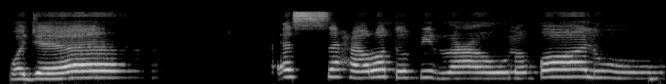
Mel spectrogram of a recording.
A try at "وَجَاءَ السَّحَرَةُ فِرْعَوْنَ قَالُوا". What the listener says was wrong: ஃபிரௌனையா என்ன மாதிரி ஓதுறீங்கன்னு கிளியர் இல்ல என்ன சவுண்ட் வெளிப்படுத்தணும் சொல்லுட இறுதி எழுத்துக்களை தெளிவாக வெளிப்படுத்தாம அடுத்த சொல்லுக்குள்ள பேத்திட்டு நுழைக்கப்படாது நுழைஞ்சா பிரச்சனை பேத்திடும் பெஸ்ட்டுக்கு வர சொல்ல இறுதி எழுத்துக்களை தெளிவா உச்சரிக்கிறதுக்கான நேர கால அவகாசத்தை கொடுத்துட்டு தான் அடுத்த சொல்ல ஸ்டார்ட் பண்ணணும் ஓடப்படாது அந்த ஓட்டம் இறுதி எழுத்து எல்லாத்துலயும் இனத்தை ஓதிங்கன்னு இல்லாம இப்போ அது பெரிய பெரிய பேத்திடும்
